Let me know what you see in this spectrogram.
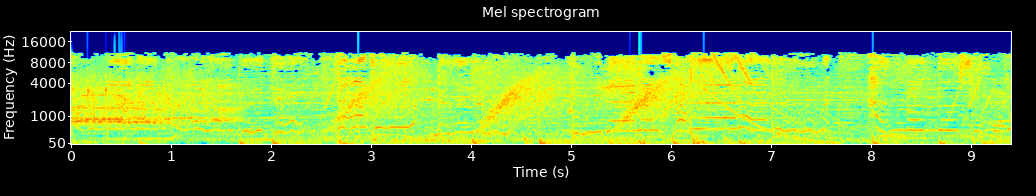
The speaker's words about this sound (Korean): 박수 부탁드리겠습니다. 어서 오십시오. 어서 오세요. 아, 네. 박수 다시 한번 부탁드리겠습니다.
